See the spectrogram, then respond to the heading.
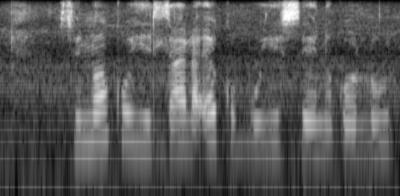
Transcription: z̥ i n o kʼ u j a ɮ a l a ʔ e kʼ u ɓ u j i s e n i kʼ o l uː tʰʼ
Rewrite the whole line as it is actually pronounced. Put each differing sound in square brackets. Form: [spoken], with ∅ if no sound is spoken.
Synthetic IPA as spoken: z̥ i n o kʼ u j [i] ɮ a l a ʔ e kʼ u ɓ u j i s e n i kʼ o l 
